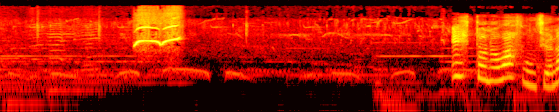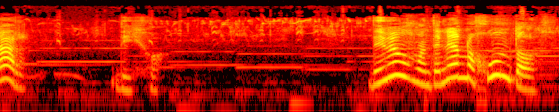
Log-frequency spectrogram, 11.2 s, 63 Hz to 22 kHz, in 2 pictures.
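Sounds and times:
murmuring, cooing bird-like sounds: 0.0 - 7.2
whistle blast: 1.3 - 1.9
speech: 4.7 - 6.0, 6.8 - 7.3, 9.3 - 11.1.

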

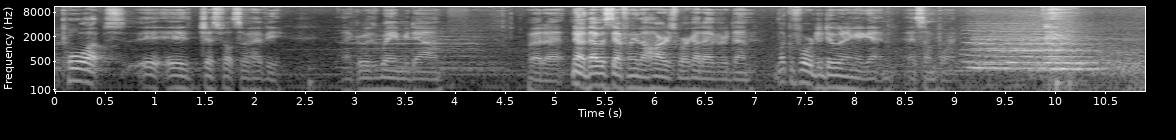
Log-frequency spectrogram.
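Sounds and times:
speech: 0.1 - 4.0, 4.7 - 10.6
train horn blast: 2.8 - 4.6, 9.1 - 10.8
train rumbling past: 2.9 - 5.7, 8.6 - 10.8.

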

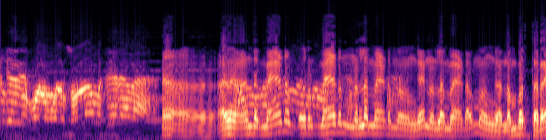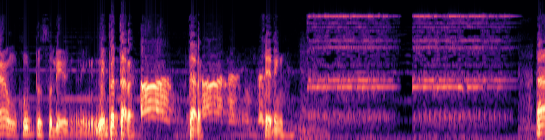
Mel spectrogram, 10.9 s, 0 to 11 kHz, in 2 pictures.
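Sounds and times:
speech: 0.1 - 8.8
telephone ringing in electronic bursts: 8.5 - 10.9.

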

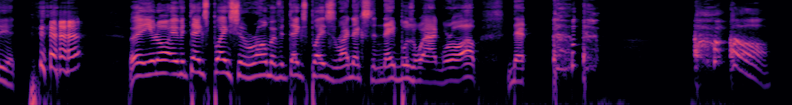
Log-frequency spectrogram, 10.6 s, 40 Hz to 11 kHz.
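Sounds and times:
speech: 0.0 - 1.2, 1.8 - 7.9
person coughing: 7.4 - 8.1, 9.3 - 10.3.

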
